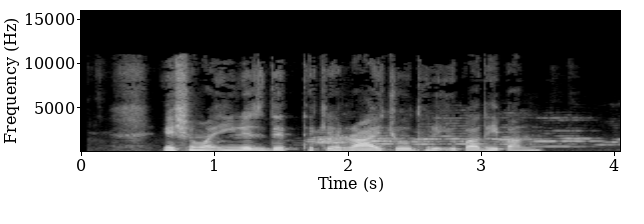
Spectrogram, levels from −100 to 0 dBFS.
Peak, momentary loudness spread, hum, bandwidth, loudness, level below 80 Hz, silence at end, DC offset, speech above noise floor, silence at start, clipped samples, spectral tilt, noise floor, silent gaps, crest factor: -8 dBFS; 13 LU; none; 11.5 kHz; -24 LUFS; -64 dBFS; 0 s; under 0.1%; 25 dB; 0.3 s; under 0.1%; -6.5 dB/octave; -49 dBFS; none; 18 dB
